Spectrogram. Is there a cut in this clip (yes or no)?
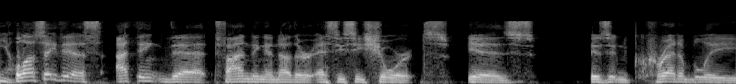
yes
